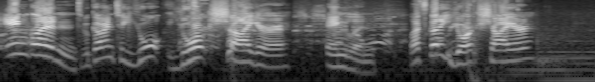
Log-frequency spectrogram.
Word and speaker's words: Yorkshire: out of saying it correctly it's because it's pronounced Yorkshire wow we just dropped in in jorvik Castle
